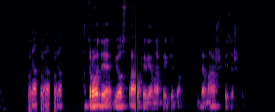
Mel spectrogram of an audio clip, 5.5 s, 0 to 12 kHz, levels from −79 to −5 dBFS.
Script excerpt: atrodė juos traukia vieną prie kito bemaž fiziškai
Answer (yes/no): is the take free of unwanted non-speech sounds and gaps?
no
